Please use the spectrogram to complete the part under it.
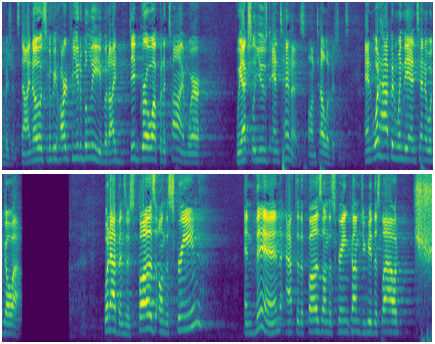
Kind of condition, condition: setting, large echoing room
